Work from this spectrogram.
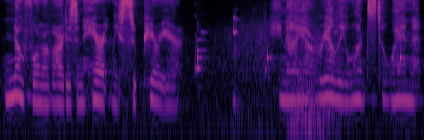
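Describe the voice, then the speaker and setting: An actress playing a gentle but determined young female theater performer, speaking earnestly and carefully in video game dialogue. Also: a little high, flat delivery, moderate pace, background noise, natural voice. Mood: thoughtful, hushed.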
